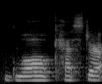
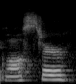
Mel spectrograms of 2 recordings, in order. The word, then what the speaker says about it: Gloucester: right on the corner like across from the glow Kester I don't know how to say it Gloucester Gloucester is Gloucester Gloucester Green Market so like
